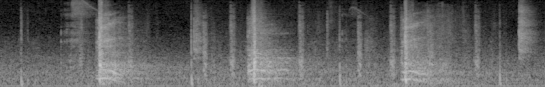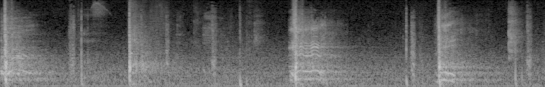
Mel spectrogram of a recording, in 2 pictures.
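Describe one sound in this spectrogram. A tennis ball is struck back and forth with sharp pops of the racket.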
